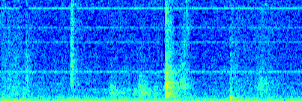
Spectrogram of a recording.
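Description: Quiet room with two faint short clicks, about a second in and half a second apart: handling noise as a calculator is fetched.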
